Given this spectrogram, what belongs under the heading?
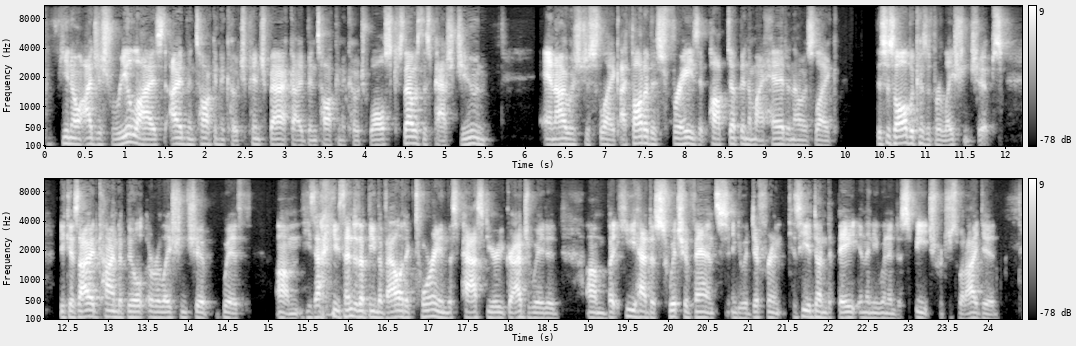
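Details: Adult male speaker; ordinary speech.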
